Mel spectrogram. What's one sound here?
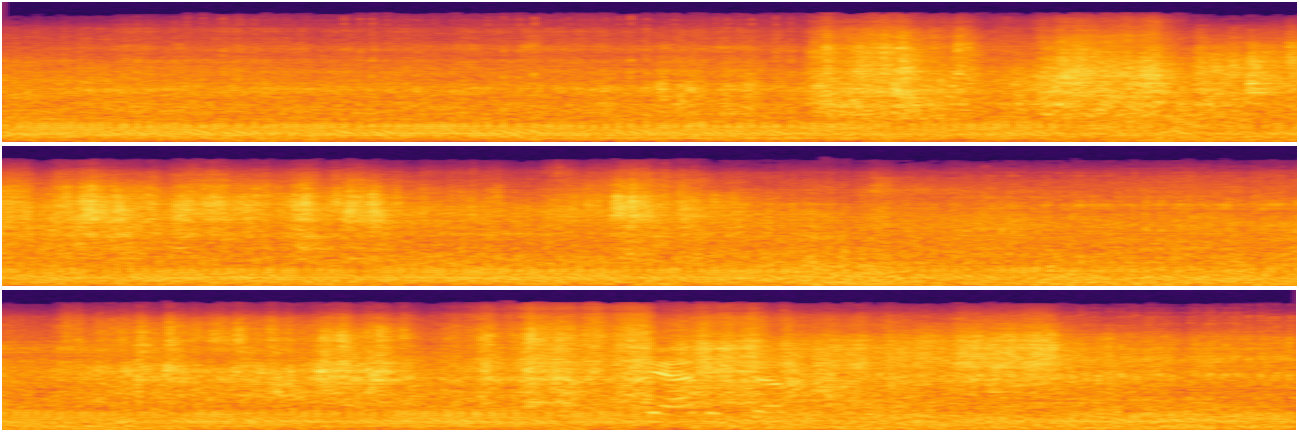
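A chainsaw engine drones loudly close by.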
